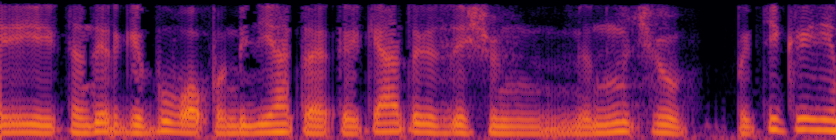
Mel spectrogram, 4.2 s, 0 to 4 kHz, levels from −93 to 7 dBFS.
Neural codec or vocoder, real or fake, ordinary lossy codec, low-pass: autoencoder, 22.05 kHz, a latent of 192 numbers a frame, VITS, trained on many speakers; fake; AAC, 24 kbps; 3.6 kHz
